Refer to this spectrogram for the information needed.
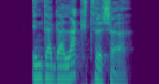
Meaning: inflection of intergalaktisch: 1. strong/mixed nominative masculine singular 2. strong genitive/dative feminine singular 3. strong genitive plural
- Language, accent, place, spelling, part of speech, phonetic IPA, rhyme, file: German, Germany, Berlin, intergalaktischer, adjective, [ˌɪntɐɡaˈlaktɪʃɐ], -aktɪʃɐ, De-intergalaktischer.ogg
